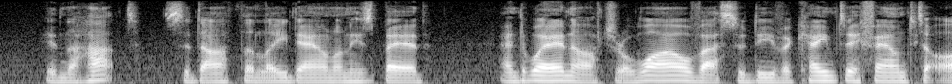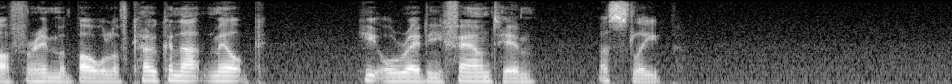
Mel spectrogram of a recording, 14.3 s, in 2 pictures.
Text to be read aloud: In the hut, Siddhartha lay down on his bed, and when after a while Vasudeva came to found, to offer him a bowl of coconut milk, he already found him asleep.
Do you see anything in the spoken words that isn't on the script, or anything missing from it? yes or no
no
